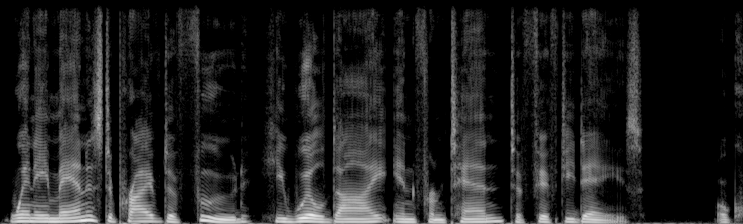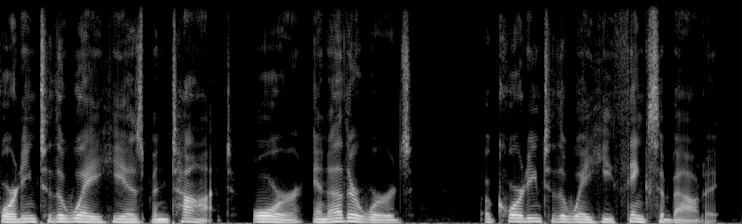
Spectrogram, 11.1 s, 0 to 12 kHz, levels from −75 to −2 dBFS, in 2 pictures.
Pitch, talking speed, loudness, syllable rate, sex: 145 Hz, 195 wpm, -18 LUFS, 4.6 syllables/s, female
